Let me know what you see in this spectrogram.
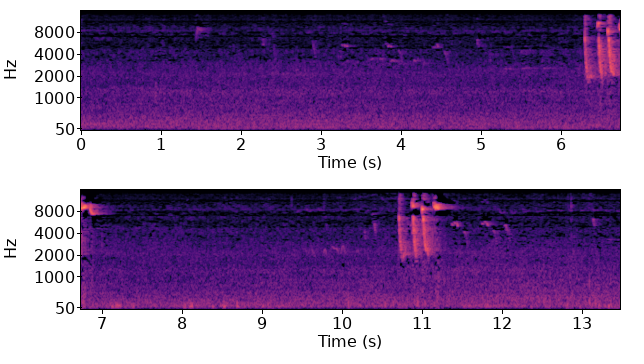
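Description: Two short bursts of rapid, very high-pitched bird chirps, about four seconds apart, over a quiet background with a few faint scattered chirps.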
